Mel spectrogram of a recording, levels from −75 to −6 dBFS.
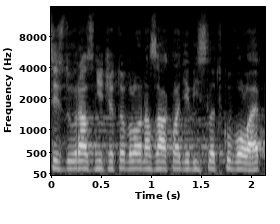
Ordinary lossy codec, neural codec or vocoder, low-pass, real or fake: AAC, 48 kbps; none; 14.4 kHz; real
